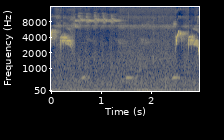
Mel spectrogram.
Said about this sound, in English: Now the raspy Fitzbew song of a willow flycatcher.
